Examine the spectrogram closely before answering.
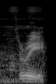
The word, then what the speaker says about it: three: Apalagi kayak tree itu pohon. Gini kan cara bacanya. Tree. Three. Ya, tree pohon, tree 3.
